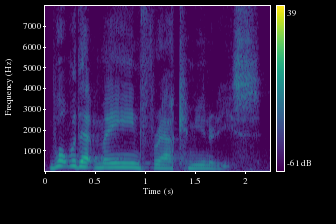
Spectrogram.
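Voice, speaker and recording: A man's voice: sits high, lively intonation, moderate pace, long reverb tail. A man preaching a sermon in earnest, repeating key phrases for emphasis. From Singapore. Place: church.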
